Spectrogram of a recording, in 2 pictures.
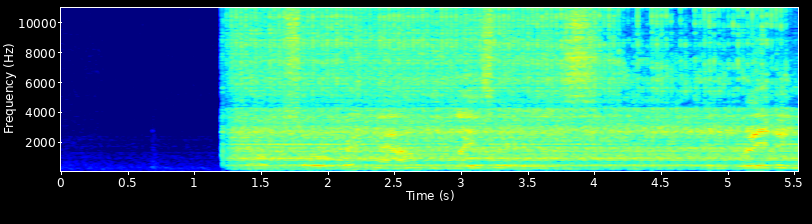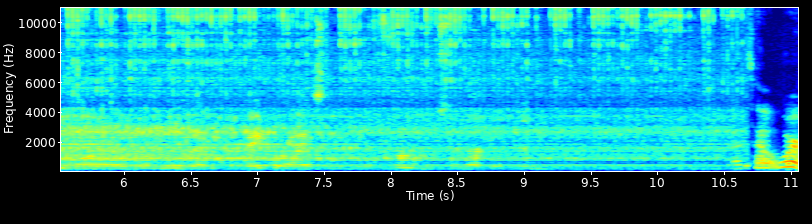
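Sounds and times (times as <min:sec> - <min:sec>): laser engraver rushing noise: 0:01.2 - 0:10.7.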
